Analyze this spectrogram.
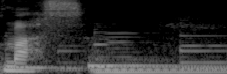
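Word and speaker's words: ます: In everyday spoken Japanese, the final u and words containing m is silent and the word is pronounced as mas.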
